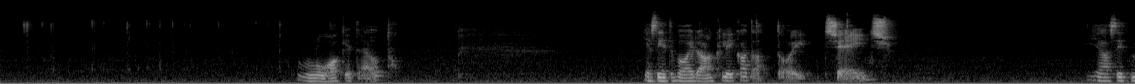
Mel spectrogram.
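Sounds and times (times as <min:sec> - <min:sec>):
low hiss: 0:00.0 - 0:11.3
typing a name on a computer keyboard: 0:00.2 - 0:03.0
speech: 0:03.0 - 0:04.0, 0:06.4 - 0:09.0, 0:10.9 - 0:11.3.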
